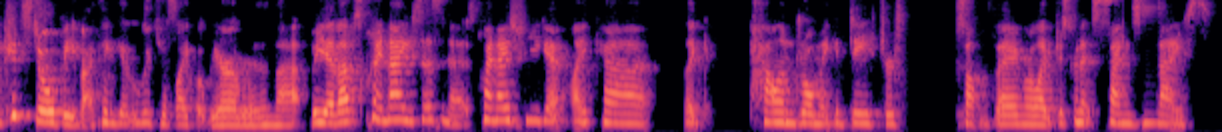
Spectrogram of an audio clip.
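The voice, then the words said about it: Aberdeen Scottish accent. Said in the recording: “Aberdeen... That's my favourite accent.”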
